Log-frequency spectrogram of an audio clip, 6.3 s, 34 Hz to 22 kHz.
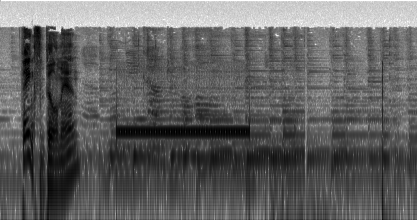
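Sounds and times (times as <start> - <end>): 
faint music: 0.0 - 6.2
speech: 0.4 - 1.8
steady electronic ringback tone of a phone line: 1.8 - 3.8.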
